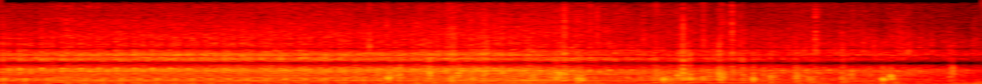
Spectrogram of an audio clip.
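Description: A car engine hums steadily from inside the vehicle while driving toward the mountains, a continuous mid-low drone with faint rattles and no talking.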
